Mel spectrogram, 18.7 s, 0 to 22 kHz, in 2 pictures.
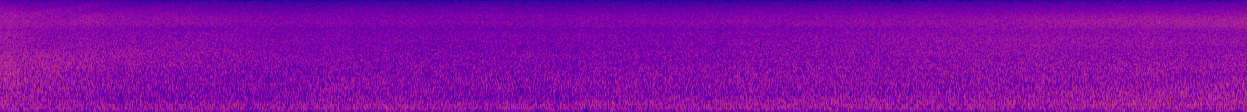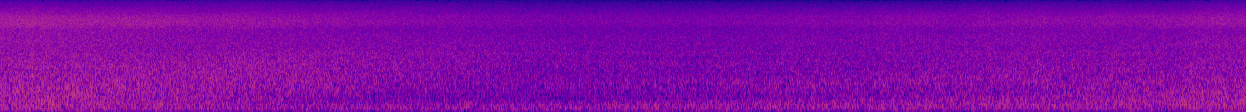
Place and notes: at the beach, Sound of the waves
Zoom H2n MS+XY
Pingtung County, Taiwan, 2 April 2018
